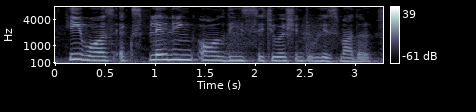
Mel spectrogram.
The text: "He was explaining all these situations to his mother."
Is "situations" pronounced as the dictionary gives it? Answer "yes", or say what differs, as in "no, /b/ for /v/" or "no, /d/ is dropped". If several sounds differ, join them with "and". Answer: no, /z/ is dropped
